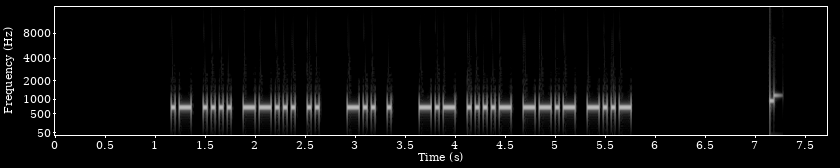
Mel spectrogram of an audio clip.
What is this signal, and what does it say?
Morse code, heard as a keyed tone, about 32 wpm, 700 Hz. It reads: AH7I DE K4QX
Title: USA Callsign DE Callsign - 4 Characters - 30wpm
